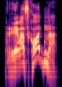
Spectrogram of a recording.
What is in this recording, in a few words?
positive vocalization, ru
